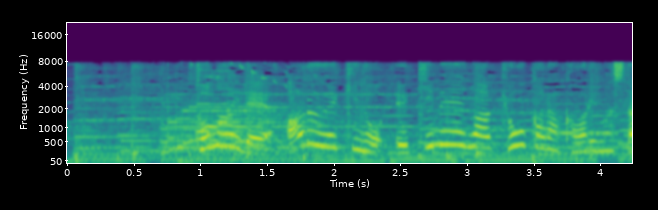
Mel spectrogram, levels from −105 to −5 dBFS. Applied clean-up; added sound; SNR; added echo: none; none; none; none.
